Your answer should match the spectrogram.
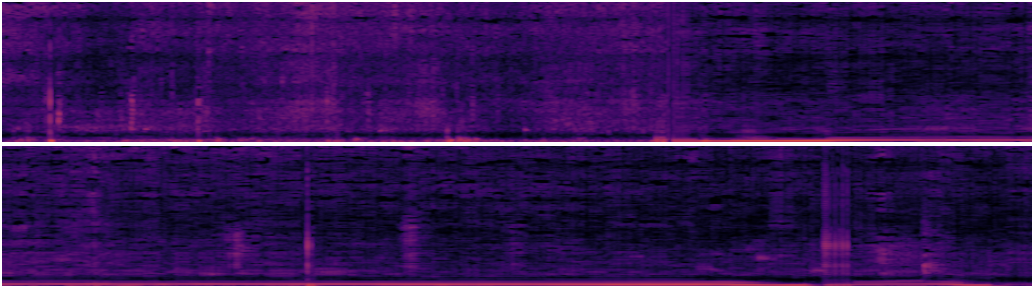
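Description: Underwater rumble and crackle from the submerged camera. About a third of the way in, a long steady droning hum starts, slides up at its start and holds for about six seconds. It sags at the end, followed by a short rising-and-falling hum.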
